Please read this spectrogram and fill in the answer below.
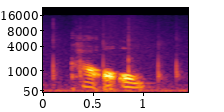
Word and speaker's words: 가어옹: 가어옹. 발음이 좀 어렵네요. 가오옹. 계속 이어서 해보세요. 가오옹, 가오옹. 어려워요.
